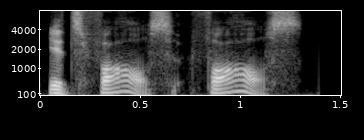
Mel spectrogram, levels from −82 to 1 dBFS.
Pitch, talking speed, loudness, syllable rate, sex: 130 Hz, 120 wpm, -19 LUFS, 4.1 syllables/s, male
